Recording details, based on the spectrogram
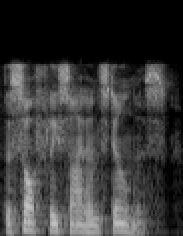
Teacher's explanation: works because of the sibilants repeating the S sound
